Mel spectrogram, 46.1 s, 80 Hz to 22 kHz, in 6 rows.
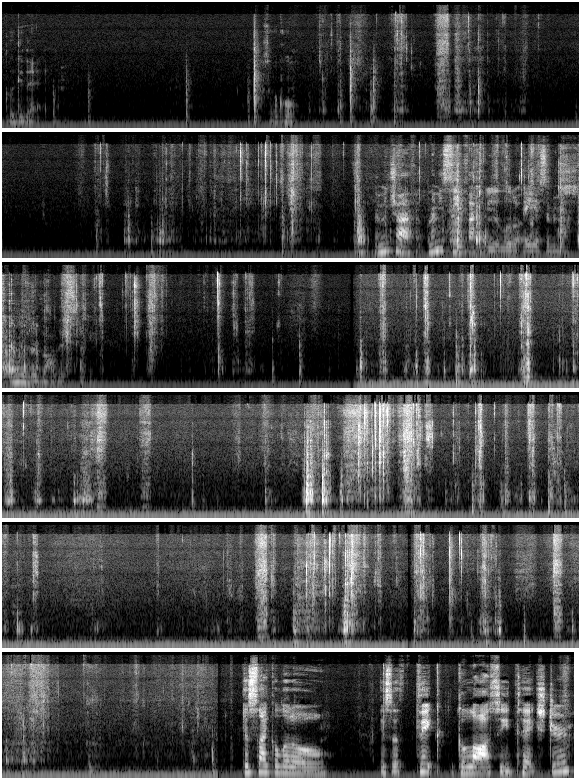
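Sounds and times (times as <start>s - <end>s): steady low hum: 0.0s - 46.0s
slime crackling and squelching: 8.9s - 19.1s, 20.2s - 25.1s, 26.2s - 41.4s.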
